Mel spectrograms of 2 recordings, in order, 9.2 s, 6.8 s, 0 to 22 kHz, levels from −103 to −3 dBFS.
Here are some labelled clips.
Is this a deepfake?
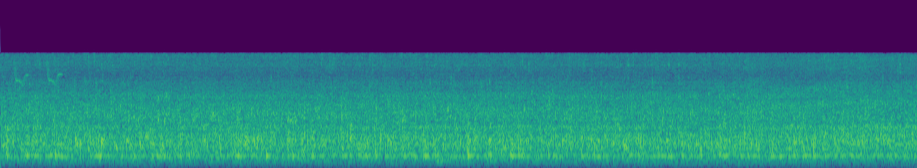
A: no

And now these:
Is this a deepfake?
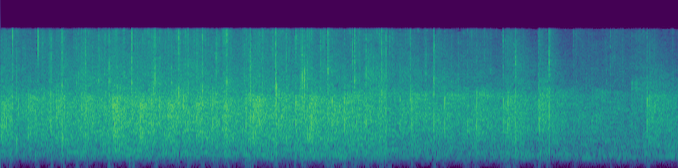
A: no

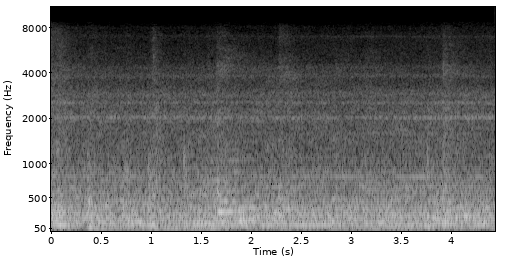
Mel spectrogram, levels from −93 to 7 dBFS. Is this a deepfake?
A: no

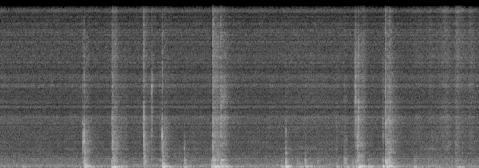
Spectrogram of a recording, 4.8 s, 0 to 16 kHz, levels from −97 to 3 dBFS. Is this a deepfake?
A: yes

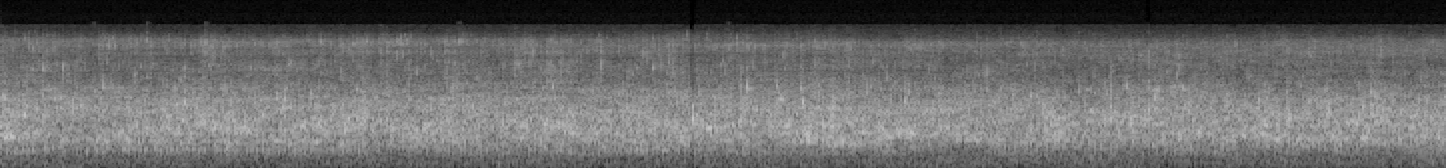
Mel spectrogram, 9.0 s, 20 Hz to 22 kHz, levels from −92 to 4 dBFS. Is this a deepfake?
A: no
